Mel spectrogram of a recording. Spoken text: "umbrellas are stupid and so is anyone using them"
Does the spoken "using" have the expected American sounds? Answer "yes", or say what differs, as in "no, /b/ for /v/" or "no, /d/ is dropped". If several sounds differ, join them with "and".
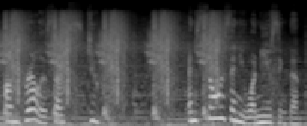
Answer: yes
